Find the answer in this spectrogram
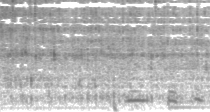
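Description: Faint, steady trickle of spring water running out of a pipe in the roadside bank.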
